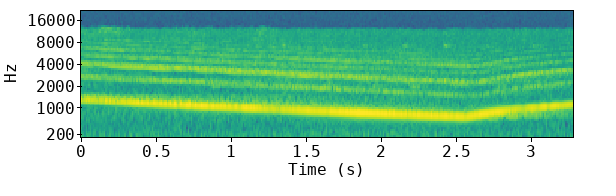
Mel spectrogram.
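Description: An ambulance siren wails steadily, its tone sliding slowly downward and then turning back up near the end, loud over a low rumble of road noise.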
